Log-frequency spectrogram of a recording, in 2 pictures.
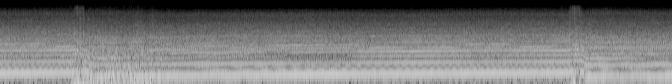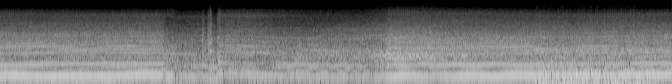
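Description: A racing car engine whines at high revs, rising through each gear and dropping sharply at each gear change.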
